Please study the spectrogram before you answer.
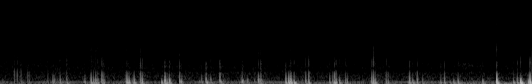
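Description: A round, flat, solid cork trivet is held in front of a microphone and scratched and tapped with long nails. Dull, bass-heavy thumps and soft scratching come in an uneven run over a steady low hum, with almost no high end.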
